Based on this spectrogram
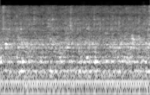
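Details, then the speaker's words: GE top-load washer draining water with lid switch bypassed for demo, before spin cycle; steady low pump hum with water rushing evenly through, draining fast, no rattle or strain; normal drain pump operation. "all right it is now draining out the water you can hear it working that drain water draining draining nice and fast"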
